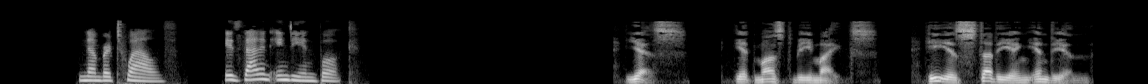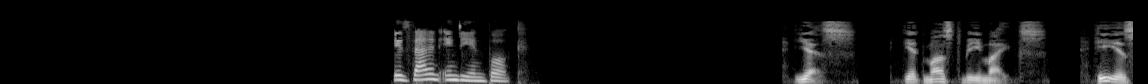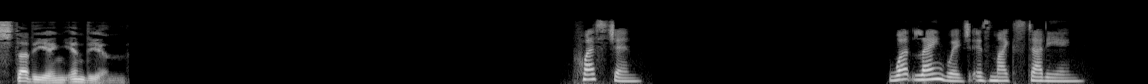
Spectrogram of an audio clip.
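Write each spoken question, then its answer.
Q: What language is Mike studying?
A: Indian.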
